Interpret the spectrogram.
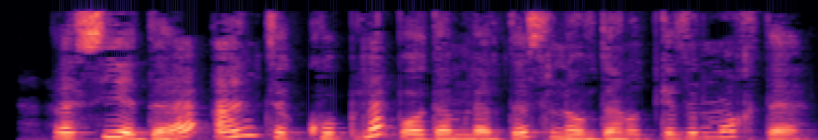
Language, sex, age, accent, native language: Uzbek, female, 18-24, Qashqadaryo, Uzbek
